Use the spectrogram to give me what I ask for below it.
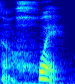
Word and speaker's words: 会: But this character has two pronunciations. One is 会 means be able to, another one is 快 for 会计 account.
